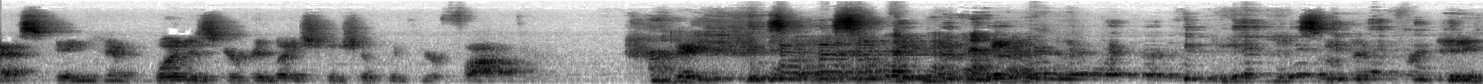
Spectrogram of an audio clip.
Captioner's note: audience laughs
